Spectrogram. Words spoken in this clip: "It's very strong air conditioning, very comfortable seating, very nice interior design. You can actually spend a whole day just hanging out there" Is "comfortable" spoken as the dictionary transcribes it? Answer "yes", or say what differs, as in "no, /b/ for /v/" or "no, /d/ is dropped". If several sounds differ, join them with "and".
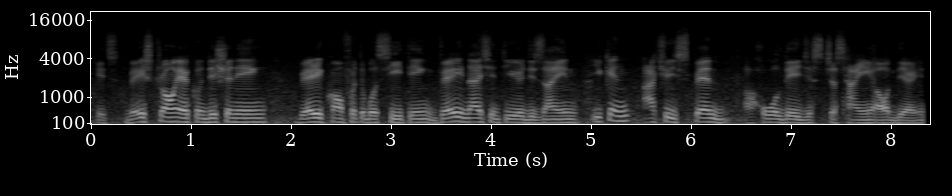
yes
